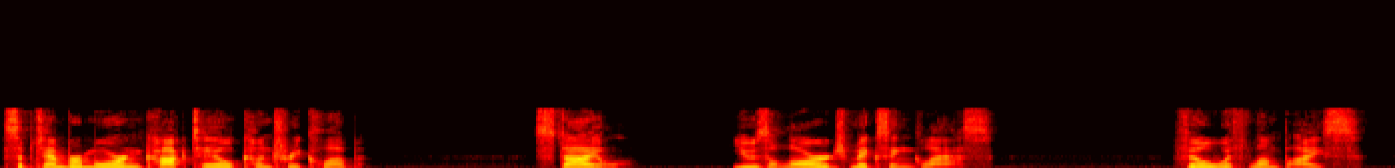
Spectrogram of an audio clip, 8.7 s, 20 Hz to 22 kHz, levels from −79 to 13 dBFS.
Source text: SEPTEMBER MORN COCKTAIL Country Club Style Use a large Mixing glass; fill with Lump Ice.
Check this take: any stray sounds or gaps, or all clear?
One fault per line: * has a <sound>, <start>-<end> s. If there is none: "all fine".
all fine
